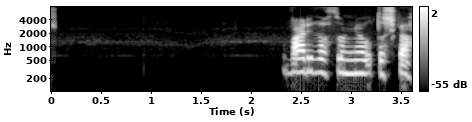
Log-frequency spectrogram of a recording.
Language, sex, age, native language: Icelandic, male, 10, Icelandic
